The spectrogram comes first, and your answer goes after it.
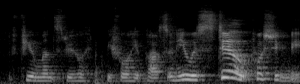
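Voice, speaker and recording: Audible room echo surrounds a woman speaking fairly quickly at a fairly low pitch. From Wales. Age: 70s. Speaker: singer and songwriter. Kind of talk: interview.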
